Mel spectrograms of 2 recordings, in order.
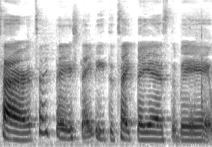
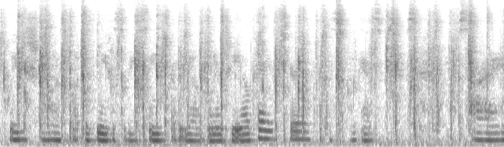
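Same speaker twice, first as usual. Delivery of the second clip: soft, hushed invocation, much softer; quiet prayer; 13 dB quieter than usual. Acted. Reader calling on spirit guides, hushed prayer. Prays to Spirit before a pull.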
